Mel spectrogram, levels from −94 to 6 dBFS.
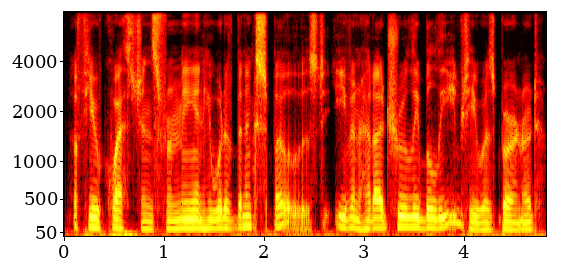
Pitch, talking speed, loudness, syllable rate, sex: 115 Hz, 235 wpm, -17 LUFS, 5.9 syllables/s, male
